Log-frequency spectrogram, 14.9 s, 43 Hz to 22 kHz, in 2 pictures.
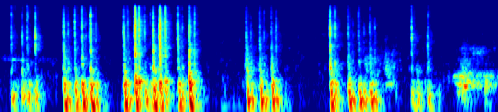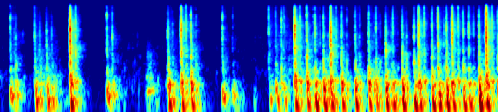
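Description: Both hands type with their fingertips on a grey laptop's black plastic keys, producing short runs of clicky keystrokes separated by brief pauses. From about 11.5 seconds the typing becomes continuous until the end. Each keystroke is a dry, quick tap with a low thunk and a bright click on top.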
